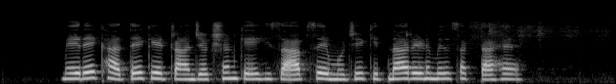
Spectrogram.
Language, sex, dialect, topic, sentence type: Hindi, female, Garhwali, banking, question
